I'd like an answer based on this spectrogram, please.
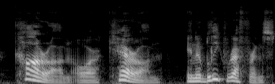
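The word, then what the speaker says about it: Charon: delivered to this day many American astronomers still pronounced the Moon's name shaon rather than the more correct Kon or Kon in oblique reference to this tale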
